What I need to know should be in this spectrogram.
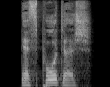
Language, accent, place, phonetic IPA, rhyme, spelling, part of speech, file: German, Germany, Berlin, [dɛsˈpoːtɪʃ], -oːtɪʃ, despotisch, adjective, De-despotisch.ogg
- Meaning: despotic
